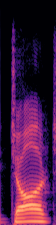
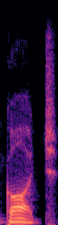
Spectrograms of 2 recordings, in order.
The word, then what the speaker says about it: gorge: bridge iron bridge and this is not going to be george it's going to be gorge okay and this is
